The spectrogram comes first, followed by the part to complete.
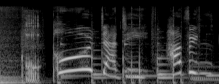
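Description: Cartoon pig character voices with oinking snorts, over light background music with steady held notes.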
